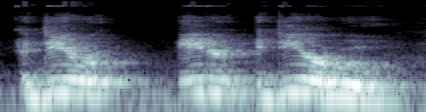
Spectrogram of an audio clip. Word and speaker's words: Ediru: Believe me, I pronounced that name wrong apparently the first couple times the whole season, and then I watched a little bit of it, and that's actually how I pronounce his name, I guess.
